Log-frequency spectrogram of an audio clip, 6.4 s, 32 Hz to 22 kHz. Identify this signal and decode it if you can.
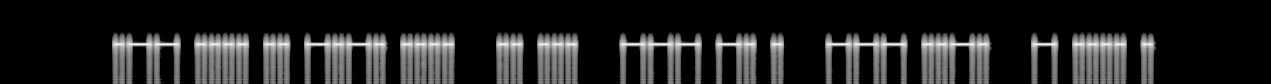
Morse code, heard as a keyed tone, about 34 wpm, 700 Hz. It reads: WHICH IS ONE OF THE
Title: Sets of 5 Words Encore 35wpm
